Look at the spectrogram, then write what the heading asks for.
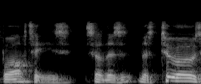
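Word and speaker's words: Boötes: it's actually it's a funny word it's usually pronounced botis so there's there's two o's in it uh it looks like boties but it's bities the second o has a numb out over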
